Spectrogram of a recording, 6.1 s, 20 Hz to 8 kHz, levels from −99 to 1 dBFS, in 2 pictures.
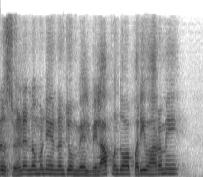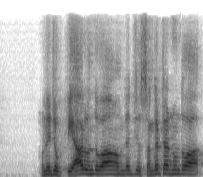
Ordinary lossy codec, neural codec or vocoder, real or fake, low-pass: AAC, 32 kbps; codec, 16 kHz, about 1 kbps, DyCAST, with the encoder's durations; fake; 7.2 kHz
